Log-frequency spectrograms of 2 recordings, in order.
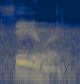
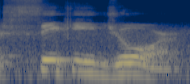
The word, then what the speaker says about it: Siquijor: Sigihor. I used to pronounce it Sikijor. And then I was told that that's not how you pronounce it. For me, it looks like Sikijor, but they said it's Sigihor.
